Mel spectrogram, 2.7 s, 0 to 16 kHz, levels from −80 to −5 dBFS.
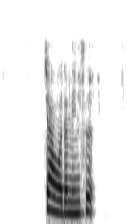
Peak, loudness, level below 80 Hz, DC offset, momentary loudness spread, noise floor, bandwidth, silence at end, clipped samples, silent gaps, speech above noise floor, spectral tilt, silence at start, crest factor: -2 dBFS; -16 LUFS; -64 dBFS; under 0.1%; 8 LU; -65 dBFS; 8 kHz; 0.85 s; under 0.1%; none; 50 dB; -7.5 dB/octave; 0.9 s; 18 dB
